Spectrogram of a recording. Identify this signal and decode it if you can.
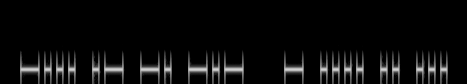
Morse code, heard as a keyed tone, about 19 wpm, 700 Hz. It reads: BANK THIS
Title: Sentences from Top 900 Words 20wpm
